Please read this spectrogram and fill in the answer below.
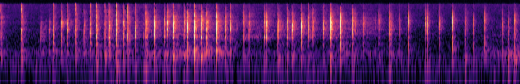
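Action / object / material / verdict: tap / cardboard box / cardboard / none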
